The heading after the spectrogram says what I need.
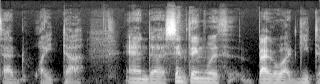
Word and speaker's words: Advaita: from my sanskrit studies Advaita is how most people call it but actually it's had white and same thing with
